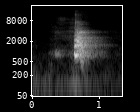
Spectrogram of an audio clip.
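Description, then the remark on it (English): A single sharp bark from Abby, a cattle dog, rings out loud, preceded by a brief soft whine-like note, with silence around it. “and Abby, my cattle dog and hypercritical co host.”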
